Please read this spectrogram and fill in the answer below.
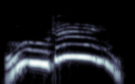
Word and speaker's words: poutine: And the moose made like a noise, and it was like, poutine, poutine. So they got the name of it by poutine. So that's how it's. You mean poutine? Poutine is how you pronounce it.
